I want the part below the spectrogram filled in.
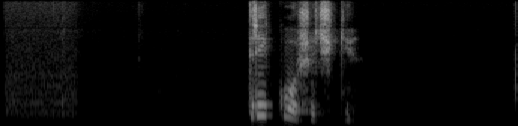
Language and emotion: Russian, neutral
